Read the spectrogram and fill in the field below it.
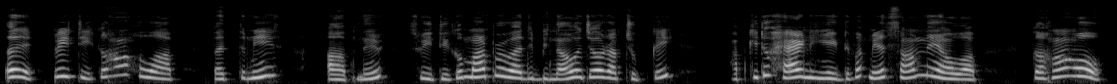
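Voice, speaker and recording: Bossy doll mom, a lady putting it on, lower than the kids but still high, mellow, scolding. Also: animated, a little slow. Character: strict scolding mother doll. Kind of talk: doll play storytelling.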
